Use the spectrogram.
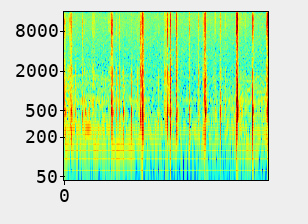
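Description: Long nails tap a medium hardcover notebook with an iridescent holographic foil cover, then tap along its spine and edge. About eighteen quick, light, dry clicks come in an uneven patter, each crisp and sharp with almost no ring, all at a quiet level.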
